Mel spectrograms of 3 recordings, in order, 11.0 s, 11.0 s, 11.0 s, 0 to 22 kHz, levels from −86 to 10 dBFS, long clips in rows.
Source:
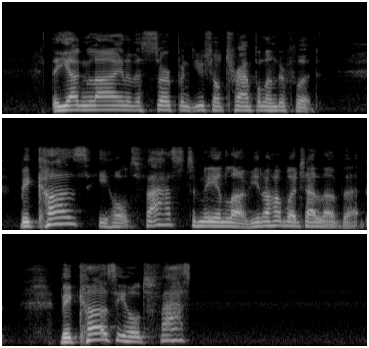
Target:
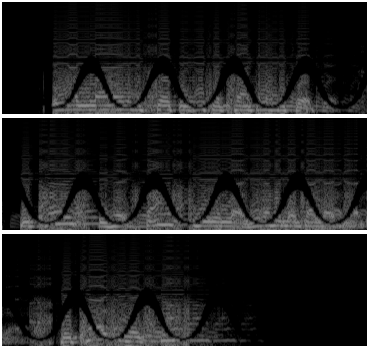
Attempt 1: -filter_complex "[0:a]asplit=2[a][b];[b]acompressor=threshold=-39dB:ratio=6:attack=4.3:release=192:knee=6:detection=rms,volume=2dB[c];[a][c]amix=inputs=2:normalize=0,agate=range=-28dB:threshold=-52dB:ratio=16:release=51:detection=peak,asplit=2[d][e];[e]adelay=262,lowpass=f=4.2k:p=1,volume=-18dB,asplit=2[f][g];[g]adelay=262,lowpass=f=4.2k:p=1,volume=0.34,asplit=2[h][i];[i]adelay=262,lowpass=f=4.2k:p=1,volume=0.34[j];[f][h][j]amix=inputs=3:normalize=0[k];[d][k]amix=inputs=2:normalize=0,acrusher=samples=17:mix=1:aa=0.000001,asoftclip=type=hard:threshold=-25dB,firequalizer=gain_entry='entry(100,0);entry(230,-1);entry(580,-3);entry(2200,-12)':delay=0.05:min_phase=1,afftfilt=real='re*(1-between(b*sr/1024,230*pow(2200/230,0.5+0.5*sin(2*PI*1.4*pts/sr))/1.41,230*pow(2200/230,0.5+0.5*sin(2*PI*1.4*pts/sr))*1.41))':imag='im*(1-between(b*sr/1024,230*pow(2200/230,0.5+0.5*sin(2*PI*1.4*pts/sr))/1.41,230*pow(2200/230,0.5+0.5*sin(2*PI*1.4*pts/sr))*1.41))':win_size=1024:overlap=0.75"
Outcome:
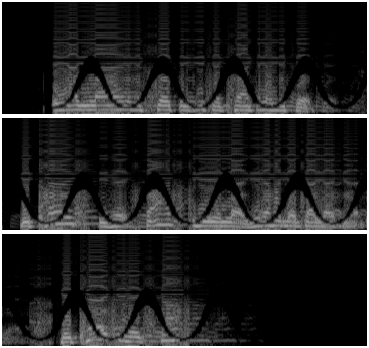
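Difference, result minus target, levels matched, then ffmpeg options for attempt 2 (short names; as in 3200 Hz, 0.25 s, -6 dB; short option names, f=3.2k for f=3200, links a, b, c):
hard clip: distortion -4 dB
-filter_complex "[0:a]asplit=2[a][b];[b]acompressor=threshold=-39dB:ratio=6:attack=4.3:release=192:knee=6:detection=rms,volume=2dB[c];[a][c]amix=inputs=2:normalize=0,agate=range=-28dB:threshold=-52dB:ratio=16:release=51:detection=peak,asplit=2[d][e];[e]adelay=262,lowpass=f=4.2k:p=1,volume=-18dB,asplit=2[f][g];[g]adelay=262,lowpass=f=4.2k:p=1,volume=0.34,asplit=2[h][i];[i]adelay=262,lowpass=f=4.2k:p=1,volume=0.34[j];[f][h][j]amix=inputs=3:normalize=0[k];[d][k]amix=inputs=2:normalize=0,acrusher=samples=17:mix=1:aa=0.000001,asoftclip=type=hard:threshold=-33.5dB,firequalizer=gain_entry='entry(100,0);entry(230,-1);entry(580,-3);entry(2200,-12)':delay=0.05:min_phase=1,afftfilt=real='re*(1-between(b*sr/1024,230*pow(2200/230,0.5+0.5*sin(2*PI*1.4*pts/sr))/1.41,230*pow(2200/230,0.5+0.5*sin(2*PI*1.4*pts/sr))*1.41))':imag='im*(1-between(b*sr/1024,230*pow(2200/230,0.5+0.5*sin(2*PI*1.4*pts/sr))/1.41,230*pow(2200/230,0.5+0.5*sin(2*PI*1.4*pts/sr))*1.41))':win_size=1024:overlap=0.75"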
